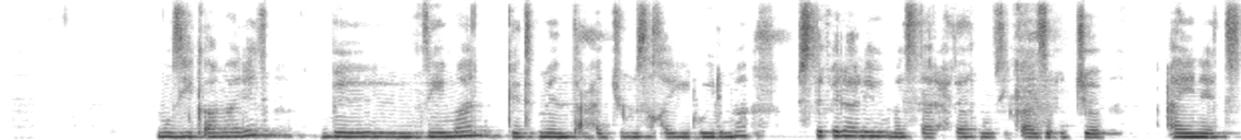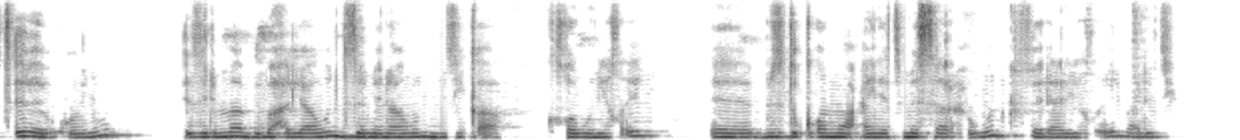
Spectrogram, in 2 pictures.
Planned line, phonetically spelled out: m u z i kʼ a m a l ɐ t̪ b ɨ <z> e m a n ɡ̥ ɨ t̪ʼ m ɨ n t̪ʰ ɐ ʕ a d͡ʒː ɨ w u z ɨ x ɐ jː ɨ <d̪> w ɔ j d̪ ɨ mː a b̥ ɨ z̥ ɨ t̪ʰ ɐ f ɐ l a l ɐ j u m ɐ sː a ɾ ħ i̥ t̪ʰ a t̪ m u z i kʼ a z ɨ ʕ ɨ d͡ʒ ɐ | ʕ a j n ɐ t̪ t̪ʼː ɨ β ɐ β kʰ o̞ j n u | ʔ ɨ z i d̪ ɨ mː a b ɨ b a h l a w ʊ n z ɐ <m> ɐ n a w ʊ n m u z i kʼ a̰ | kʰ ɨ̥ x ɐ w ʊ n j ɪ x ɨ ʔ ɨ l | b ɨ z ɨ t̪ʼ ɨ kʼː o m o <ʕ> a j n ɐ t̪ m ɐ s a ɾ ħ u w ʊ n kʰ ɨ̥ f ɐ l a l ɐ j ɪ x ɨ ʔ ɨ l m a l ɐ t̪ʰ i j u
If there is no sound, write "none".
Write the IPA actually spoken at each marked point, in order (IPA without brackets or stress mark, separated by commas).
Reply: z, d̪, m, ʕ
